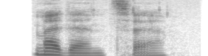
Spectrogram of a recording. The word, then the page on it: medence: /ˈmɛdɛnt͡sɛ/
